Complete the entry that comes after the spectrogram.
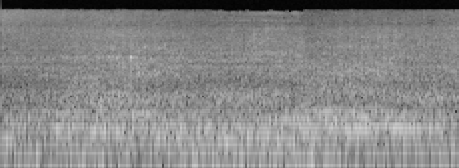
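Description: Northern diesel multiple unit running past close by along the platform: steady engine and wheel-on-rail noise.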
